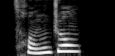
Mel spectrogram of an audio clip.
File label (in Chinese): "从中", Chinese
